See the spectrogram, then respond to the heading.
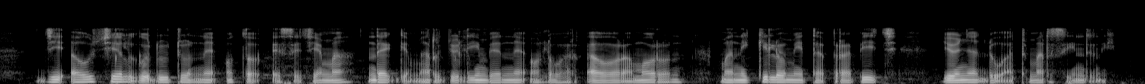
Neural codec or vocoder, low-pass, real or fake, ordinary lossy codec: none; 5.4 kHz; real; none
